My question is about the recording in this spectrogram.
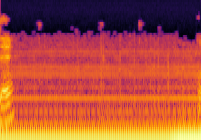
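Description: Steady electrical mains hum picked up in the microphone signal: a low, constant buzz with a stack of evenly spaced overtones.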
